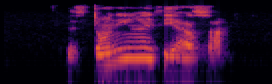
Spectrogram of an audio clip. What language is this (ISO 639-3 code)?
kab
